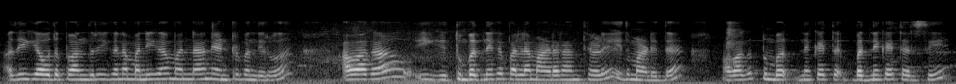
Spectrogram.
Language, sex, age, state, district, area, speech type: Kannada, female, 45-60, Karnataka, Bidar, urban, spontaneous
